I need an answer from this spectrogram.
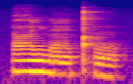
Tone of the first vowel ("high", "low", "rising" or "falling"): low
